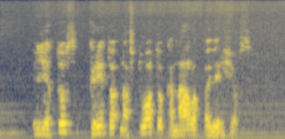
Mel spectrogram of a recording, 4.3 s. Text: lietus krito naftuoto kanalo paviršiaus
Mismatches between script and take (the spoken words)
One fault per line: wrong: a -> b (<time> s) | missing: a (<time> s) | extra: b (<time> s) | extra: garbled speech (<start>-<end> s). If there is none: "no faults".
no faults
